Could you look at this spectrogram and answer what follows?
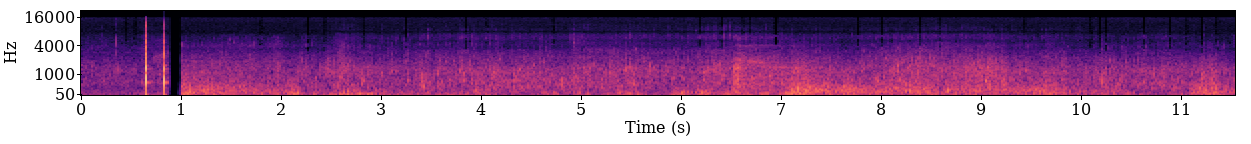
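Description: Wind buffeting the microphone with sea water washing against rocks, a steady rough noise that swells and fades. About a second in there are two sharp clicks and a brief dropout.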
